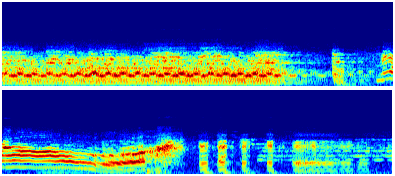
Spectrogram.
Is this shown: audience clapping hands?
no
